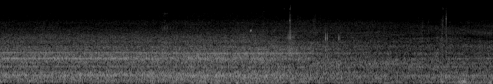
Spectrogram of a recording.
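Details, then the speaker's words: RV propane furnace: steady, even rush of blower and lit burner with a faint constant whistle, no surging or dropouts, with the sail switch holding better; normal furnace operation. "Wow. It sounds like it's spinning faster. Oh, I didn't turn on the gas, propane."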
